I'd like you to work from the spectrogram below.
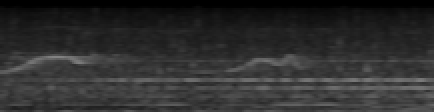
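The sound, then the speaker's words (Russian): A steady wash of rushing water from a little-known waterfall fills the scene with an even, constant roar, while two brief rising chirps, like a bird's call, rise above it. “Ведь существует поверье, что водопад очищает душу от тревог и всяческих злых помышлений – Нужно просто постоять около водопада, и он щедро поделится своей всепреодолевающей силой и тягой к жизни.”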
